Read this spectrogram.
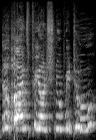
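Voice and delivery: put-on high, loud, quick question in a German accent; thrilled, incredulous shout; astonished delight. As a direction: squeal it in excited disbelief. Kaiser reacts incredulously.

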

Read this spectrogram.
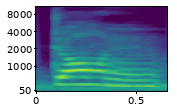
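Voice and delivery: DON'T with a released T at the end; final T released. Shown as a demonstration. Teacher showing learners the negative, DON'T with popped final T. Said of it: "nhớ bật âm T ở đằng sau".

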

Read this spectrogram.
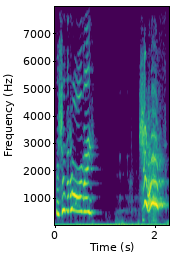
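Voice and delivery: high panicked screaming; scared horror game streamer. Real, not acted. Ghost slams door, hunting her.

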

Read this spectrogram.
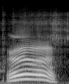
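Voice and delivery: loud, high yelp; startled scream. Real, not acted. Player startled while looking for ore, loud high scream. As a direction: scream out in sudden alarm. Sudden scare while playing.

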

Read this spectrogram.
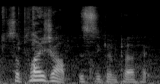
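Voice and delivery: ordinary delivery

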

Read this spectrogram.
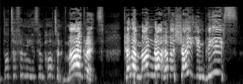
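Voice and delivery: lightly put-on Scottish accent, rising to a shouted punchline; a hint of Scottish as Dad tells the joke; dad's Scottish accent. Telling Dad's doctor joke in a Scottish accent, shouting the end. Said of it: "he tells it in a Scottish accent".

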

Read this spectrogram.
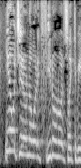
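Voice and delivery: very high mocking voice; mock them in a squeaky voice; mocking whine. Mocking the parents' complaints.

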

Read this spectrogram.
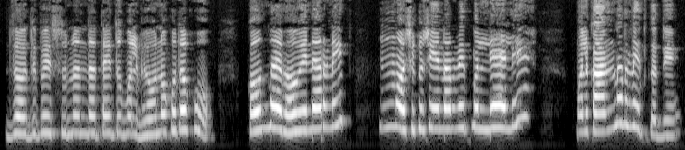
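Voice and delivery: a worried aunt talking herself into calling Ravi; fretful sister. Acted. To her sister-in-law, a fretful woman insisting her brothers will visit.

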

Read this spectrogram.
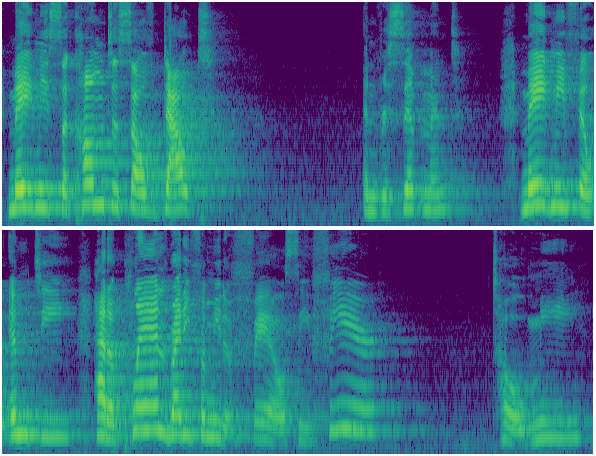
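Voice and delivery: powerful spoken word performance; spoken word poem. Acted. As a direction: declaim it like a defiant slam poet. Performs her poem Fear.

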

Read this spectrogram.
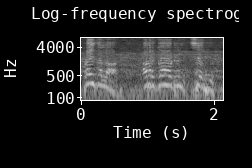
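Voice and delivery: normal talking voice

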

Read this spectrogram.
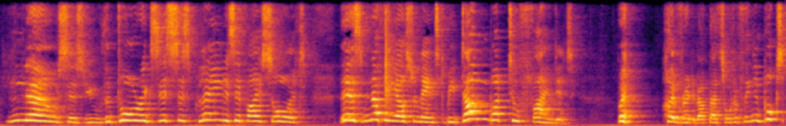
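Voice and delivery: high, loud, gushing Mole voice; pitched right up, loud and exclaiming; excited storybook Mole. Acted. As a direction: play a small animal gushing with admiration.

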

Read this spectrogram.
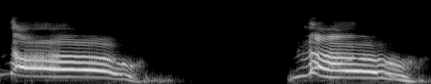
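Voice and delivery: high, long-drawn yell; shouted refusal. Shown as a demonstration. Preacher showing believers how to act on faith, shouted refusal. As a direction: push it back with a big sustained shout.

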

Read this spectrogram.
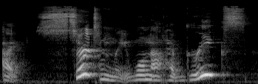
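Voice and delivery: loud, slow, indignant scold. Acted. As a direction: slam each word down like a fussy god. Statue god scolding.

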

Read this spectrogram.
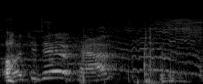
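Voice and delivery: drawn-out fake cry, slow; mock wail.

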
